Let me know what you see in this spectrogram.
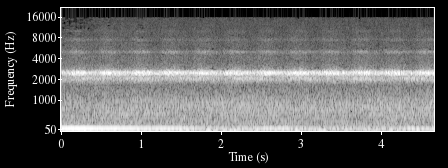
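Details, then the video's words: A cricket trills continuously in a relaxing soundscape, rapid high pulses held evenly, with a low droning hum in the background. "Świerszcz. Dźwięki relaksacyjne"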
